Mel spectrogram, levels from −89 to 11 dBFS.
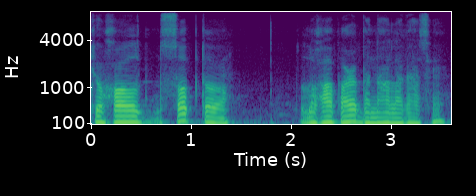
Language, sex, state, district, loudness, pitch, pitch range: Nagamese, male, Nagaland, Kohima, -18 LUFS, 110 Hz, 100-115 Hz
